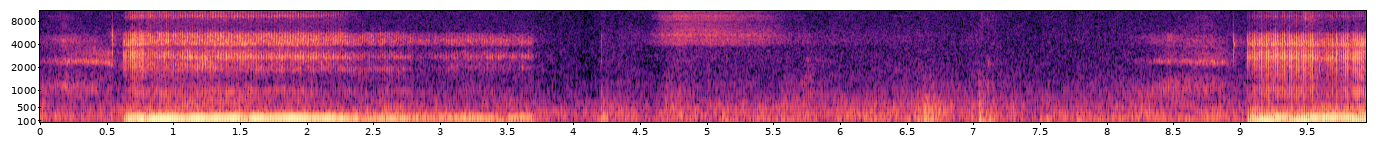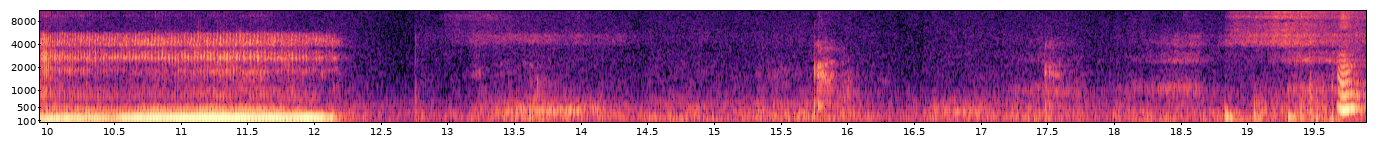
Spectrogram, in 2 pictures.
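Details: Sleeping Golden Retriever dog: two long, loud, low rattling snores on slow breaths with quiet breathing between them; snoring.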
